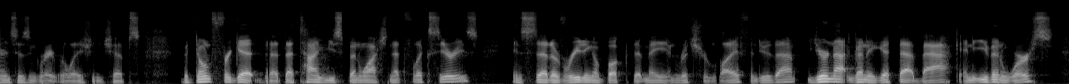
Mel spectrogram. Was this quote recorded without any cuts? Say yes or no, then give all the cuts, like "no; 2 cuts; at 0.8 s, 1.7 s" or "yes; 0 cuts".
no; 3 cuts; at 1.7 s, 3.8 s, 8.0 s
